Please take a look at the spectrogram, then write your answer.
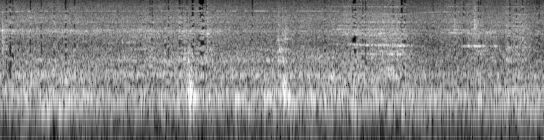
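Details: Washer-dryer drying fan motor after repair (disassembled, plastic-safe grease on plastic seal, turbine refitted with new washer and screw); soft even airy whir, no rumble, grinding or squeal; noise much reduced, normal.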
